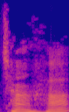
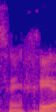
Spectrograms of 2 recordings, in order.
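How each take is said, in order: First: The name is said with Chinese-style sounds. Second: The name is said with Spanish-style sounds. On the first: This is how the name is said in China. The speaker calls it right. "allí se llama Chang Ha" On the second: This is how the name is said outside China. The speaker calls it wrong. "Allí no se llama Zheng He"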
